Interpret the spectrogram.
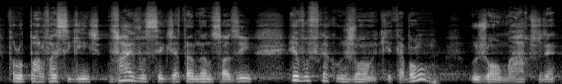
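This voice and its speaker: Man, Brazilian accent, husky, fiery preaching, long hall reverb. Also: mid-range voice, quick pace, fairly bright tone. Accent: Brazilian Portuguese. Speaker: youth preacher. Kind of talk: lively evangelical sermon.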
